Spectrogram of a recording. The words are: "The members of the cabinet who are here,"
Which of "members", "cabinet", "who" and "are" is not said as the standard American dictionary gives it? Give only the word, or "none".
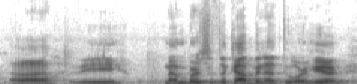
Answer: members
